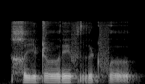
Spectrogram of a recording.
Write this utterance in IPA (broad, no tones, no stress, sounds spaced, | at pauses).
χ iː ʈ ɤː ɾ e f r ɯ ɖ f ɤ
